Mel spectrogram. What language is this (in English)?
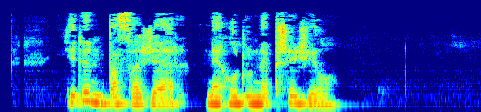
Czech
